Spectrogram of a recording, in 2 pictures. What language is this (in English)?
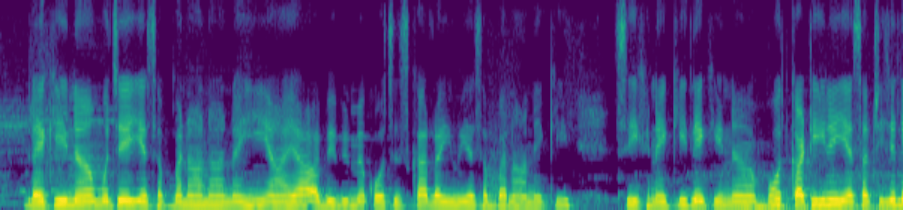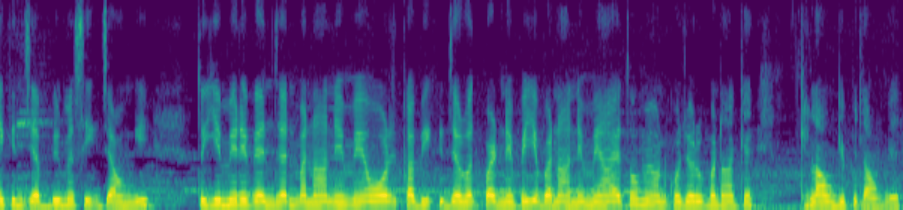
Hindi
